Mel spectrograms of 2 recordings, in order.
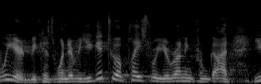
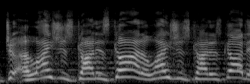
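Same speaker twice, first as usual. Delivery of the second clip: loud, high repeated chant; crowd shouting; 8 semitones higher, 6 dB louder than usual. Acted. The people after God sends fire, shouted chant. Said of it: "they start shouting".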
